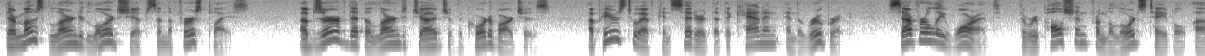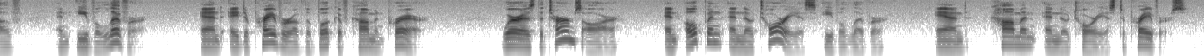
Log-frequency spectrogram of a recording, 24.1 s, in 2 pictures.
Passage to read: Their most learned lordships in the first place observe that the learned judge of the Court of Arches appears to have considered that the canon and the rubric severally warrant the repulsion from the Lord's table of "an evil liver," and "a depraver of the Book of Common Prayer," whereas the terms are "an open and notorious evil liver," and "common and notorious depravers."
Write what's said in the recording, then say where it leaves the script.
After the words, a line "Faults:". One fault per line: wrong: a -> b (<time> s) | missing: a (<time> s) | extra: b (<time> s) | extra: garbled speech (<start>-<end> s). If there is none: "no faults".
Their most learned lordships in the first place observe that the learned judge of the Court of Arches appears to have considered that the canon and the rubric severally warrant the repulsion from the Lord's table of "an evil liver," and "a depraver of the Book of Common Prayer," whereas the terms are "an open and notorious evil liver," and "common and notorious depravers."
Faults:
no faults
